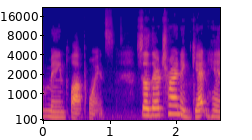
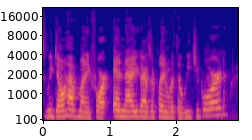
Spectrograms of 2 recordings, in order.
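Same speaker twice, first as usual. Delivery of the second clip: usual speaking voice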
